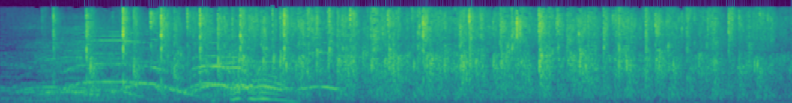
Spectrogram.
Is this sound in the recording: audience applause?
yes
